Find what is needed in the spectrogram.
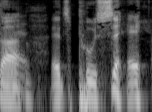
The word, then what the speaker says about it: poussé: It's not pronounced PUS. – It's pronounced. – Oh, my God. – It's a long no, I was looking at apparently it's French and it's poussé.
